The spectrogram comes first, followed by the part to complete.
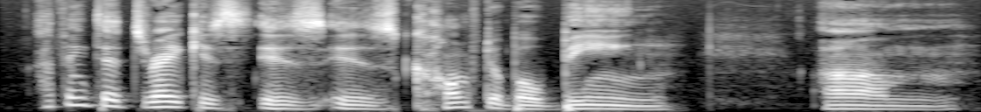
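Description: With an American accent, a man talks very slowly at a fairly low pitch with lively intonation. The recording is very clean, with a silent background. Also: long, frequent pauses. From New Haven, Connecticut. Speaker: songwriter and music producer. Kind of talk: casual interview.

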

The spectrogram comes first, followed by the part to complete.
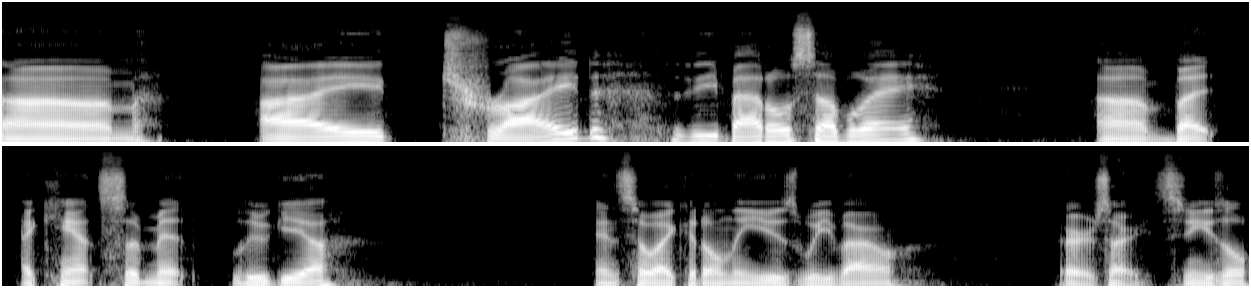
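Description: This man speaks very slowly, leaving long and frequent pauses. His fairly low voice rises and falls with lively intonation. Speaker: podcast host. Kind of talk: casual chat. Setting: studio.

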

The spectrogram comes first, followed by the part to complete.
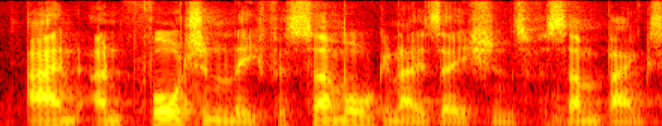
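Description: The recording is very clean, with a silent background. A man with a British accent talks at a fairly quick pace. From UK. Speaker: crypto exchange CEO. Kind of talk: interview. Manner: halting.

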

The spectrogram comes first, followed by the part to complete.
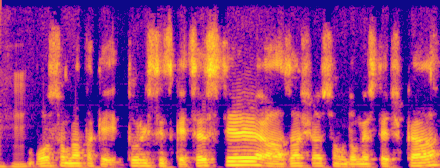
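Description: Somewhat breathy and fairly slow, this man's medium-pitched voice carries lively intonation. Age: 60s. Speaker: Orthodox priest. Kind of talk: interview.

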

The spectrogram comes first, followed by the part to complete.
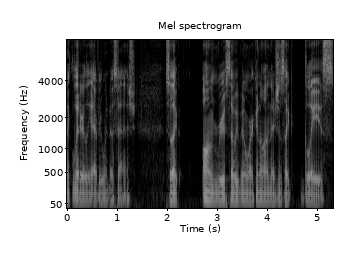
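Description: In a very clean recording with a silent background, a man talks with a very deep, low pitch and monotone, flat intonation. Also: fairly quick pace. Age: 20s. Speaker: musician and house painter. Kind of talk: casual chat.

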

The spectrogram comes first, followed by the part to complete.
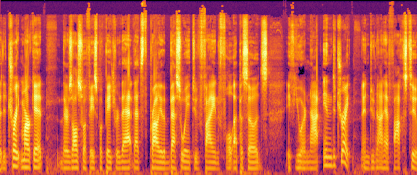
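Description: A bright, sharp tone comes at a fairly quick pace on a very clean recording with a silent background, the sound dry and close with no echo. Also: man. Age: 30s. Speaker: podcast host and reality TV recapper. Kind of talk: solo podcast monologue. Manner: casual with frequent fillers.

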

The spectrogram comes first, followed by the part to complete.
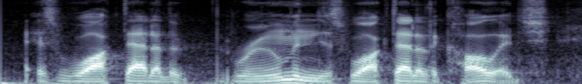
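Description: Someone with an American accent talks at a very fast pace, keeping the intonation fairly even. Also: man. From US Midwest (Evansville, Indiana). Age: 20s. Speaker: skateboarder. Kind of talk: casual interview chat.

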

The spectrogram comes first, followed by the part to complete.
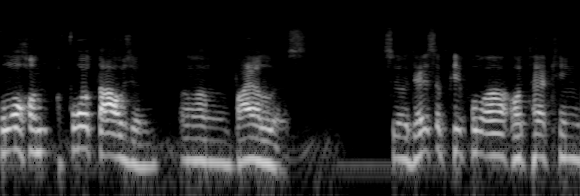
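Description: A man speaks at a very slow pace with a fairly high pitch. His voice is somewhat breathy. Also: ordinary pitch variation. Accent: Korean. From South Korea. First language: Korean. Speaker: pastor and denominational leader. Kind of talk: interview conversation. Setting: remote call.

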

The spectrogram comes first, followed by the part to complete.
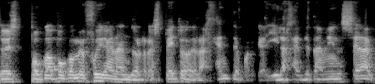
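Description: The man's fairly low voice has a bright, sharp tone and lively intonation, captured dry and close with no echo. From Valencia, Spain. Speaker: politician. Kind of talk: interview.

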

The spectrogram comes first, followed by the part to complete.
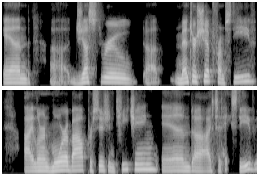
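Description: A man with an American accent has a plain, everyday voice, fairly high in pitch with ordinary pitch variation, on a very clean recording with a silent background. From Ohio, Youngstown area. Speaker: special education professor. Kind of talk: interview.

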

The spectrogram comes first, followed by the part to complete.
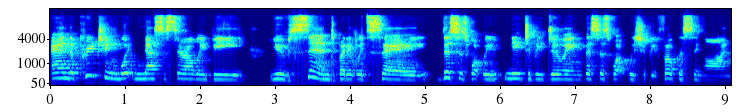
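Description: A woman with an American accent, a plain, everyday voice and a fairly high pitch with ordinary pitch variation speaks at a moderate pace with hardly any pauses. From New York. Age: 60s. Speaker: mother and grandmother sharing faith journey. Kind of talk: casual conversation. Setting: in person recording.

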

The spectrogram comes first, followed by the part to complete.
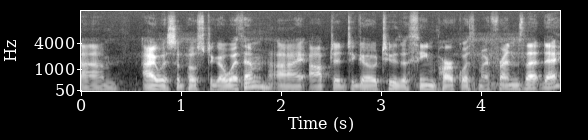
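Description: A fairly low-pitched man with an upstate New York accent, at a fairly quick pace. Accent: upstate New York American. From upstate New York (Troy, near Albany). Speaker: chiropractor and father. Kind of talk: casual chat.

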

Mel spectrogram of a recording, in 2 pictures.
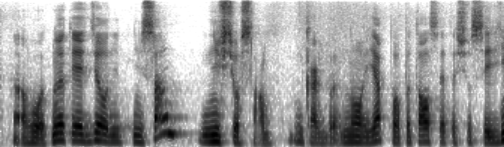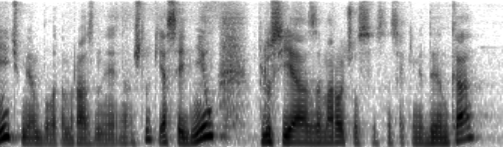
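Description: A medium-pitched male voice at a moderate pace, ordinary pitch variation and noticeable background noise. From northern Russia, Arkhangelsk region. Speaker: tech product director. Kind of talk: interview.

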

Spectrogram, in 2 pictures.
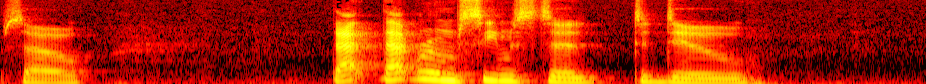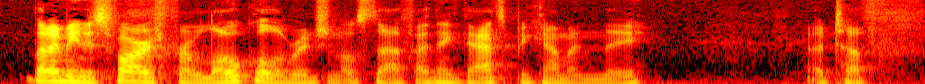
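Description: A man with a New York accent speaks at a fairly high pitch in a bright, sharp tone, with ordinary pitch variation. His loudness swings widely, and he leaves long, frequent pauses. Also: moderate pace. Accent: New York area. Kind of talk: casual chat.

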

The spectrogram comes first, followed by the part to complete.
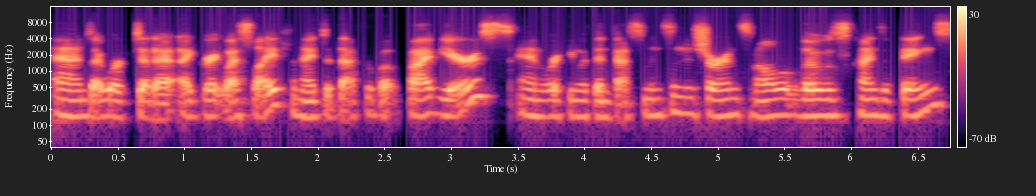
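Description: In a Canadian accent, a woman with a very deep, low voice speaks at a fairly quick pace with fairly even intonation and hardly any pauses, in a dry, close sound with no echo. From Canada, rural Manitoba (Oakbank). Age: 50s. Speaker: entrepreneur. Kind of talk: casual interview.

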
